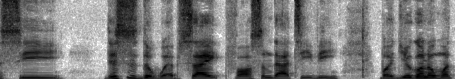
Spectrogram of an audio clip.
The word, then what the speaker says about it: Fawsome: Fawsome TV. It's spelled like awesome with the letter F.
